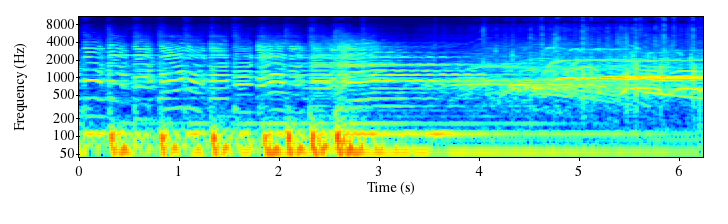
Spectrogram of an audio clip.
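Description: Live blues band with electric guitars, bass and drums playing the close of a song: about three seconds of driving rhythm with drum hits, then a held final chord with an electric guitar bending notes over it.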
